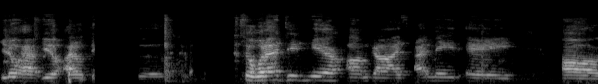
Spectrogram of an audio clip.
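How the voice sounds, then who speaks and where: A man with an American accent speaks at a fairly high pitch. His tone is bright and sharp, with ordinary pitch variation. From New York City. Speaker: celebrity chef. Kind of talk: live baking tutorial. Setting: home kitchen, live video stream.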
